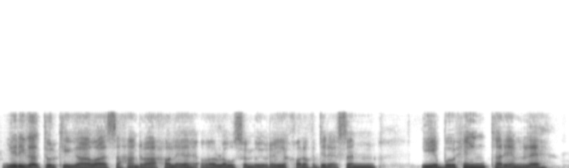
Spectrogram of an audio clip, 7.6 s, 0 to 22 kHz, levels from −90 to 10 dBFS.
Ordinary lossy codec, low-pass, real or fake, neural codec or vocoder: none; 7.2 kHz; fake; codec, 16 kHz, 1.1 kbps, Voila-Tokenizer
